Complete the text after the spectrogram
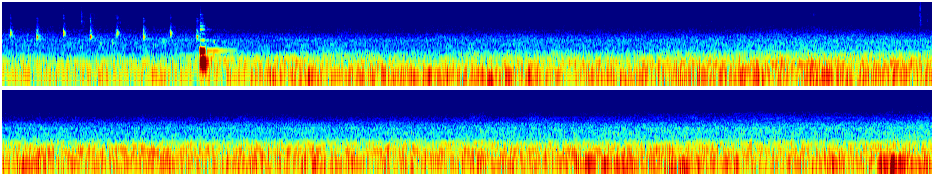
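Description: Tyres roll on pavement with a low, steady rumble.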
